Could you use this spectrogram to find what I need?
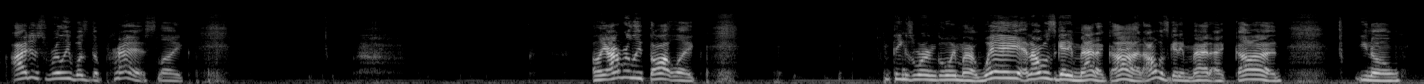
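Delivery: tearful speech, crying while talking. Speaking to viewers about a painful time, crying while talking. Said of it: "I got tears rolling down my face".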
